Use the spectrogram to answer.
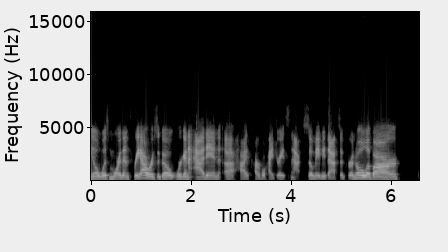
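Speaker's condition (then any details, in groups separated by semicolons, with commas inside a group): No condition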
